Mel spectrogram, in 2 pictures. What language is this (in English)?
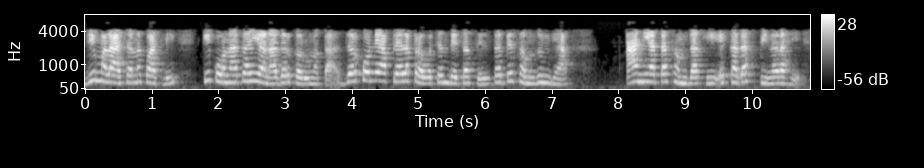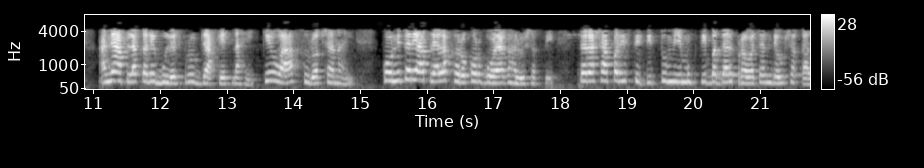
Marathi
